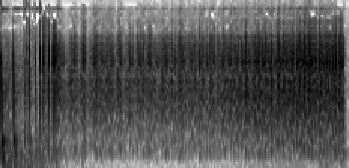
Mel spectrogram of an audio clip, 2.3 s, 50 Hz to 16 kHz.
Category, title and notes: Sound effects > Objects / House appliances
OBJCoin-Samsung Galaxy Smartphone, CU Penny, Drop, Spin 06 Nicholas Judy TDC
A penny dropping and spinning.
